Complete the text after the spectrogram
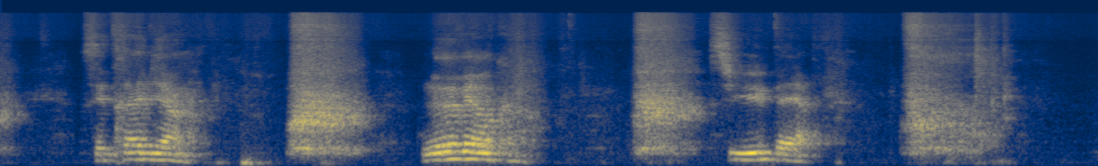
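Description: A man speaks in short, breathy bursts close by.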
